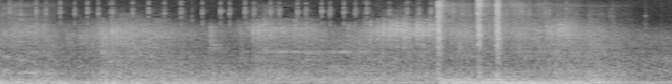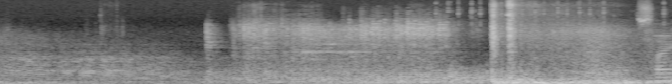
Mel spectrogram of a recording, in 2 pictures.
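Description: Warship gunfire in the World of Warships naval game, with heavy booming salvos landing in bursts around three and nine seconds over a continuous rumbling, mechanical battle din.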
